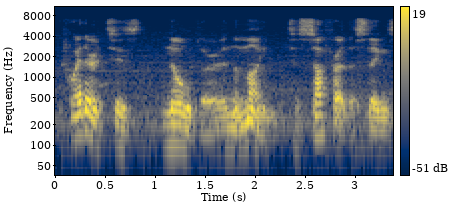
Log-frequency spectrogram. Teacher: the rhotic nature of the R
